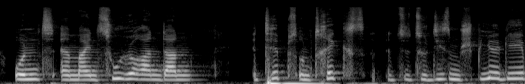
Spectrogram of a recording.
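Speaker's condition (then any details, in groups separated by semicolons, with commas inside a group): Stuttering; kassler stottertherapie, fluency shaping, daily home practice, parents trained, among most severe in group; age twelve, speaks better when slower; stutters much here, none singing melodies, some rapping without melody, little in own podcast, often fast; repeated sounds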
